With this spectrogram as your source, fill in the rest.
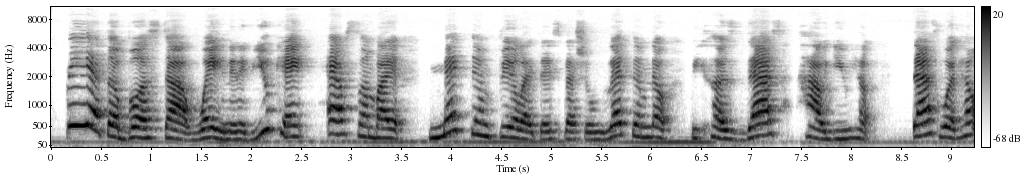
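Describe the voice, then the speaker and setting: A woman's somewhat breathy, fairly high voice, with an animated tone, very wide pitch swings and a moderate pace. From US Midwest, St. Louis, Missouri. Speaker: podcast host. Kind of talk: interview.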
